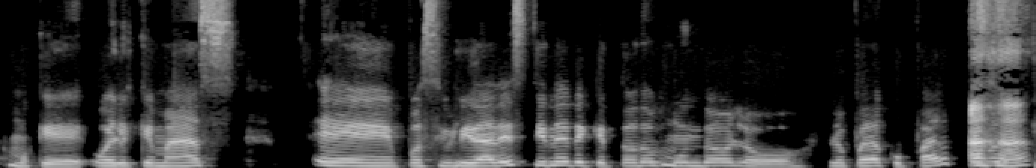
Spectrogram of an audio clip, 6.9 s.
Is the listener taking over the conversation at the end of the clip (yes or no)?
no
